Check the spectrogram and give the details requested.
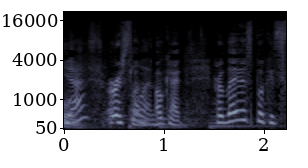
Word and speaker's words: Ursuline: Her latest book is Ursuline. Did I say it wrong? Yes, Ursuline.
